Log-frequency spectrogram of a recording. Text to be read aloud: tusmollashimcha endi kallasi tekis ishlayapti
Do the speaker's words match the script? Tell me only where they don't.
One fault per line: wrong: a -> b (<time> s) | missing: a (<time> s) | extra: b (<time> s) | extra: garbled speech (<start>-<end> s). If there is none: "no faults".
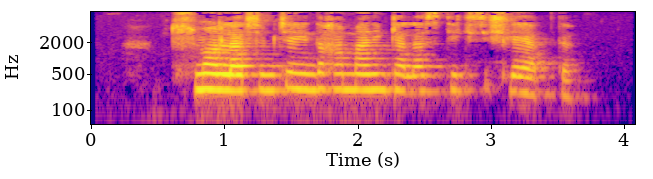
extra: hammaning (1.8 s)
